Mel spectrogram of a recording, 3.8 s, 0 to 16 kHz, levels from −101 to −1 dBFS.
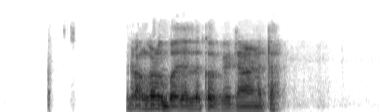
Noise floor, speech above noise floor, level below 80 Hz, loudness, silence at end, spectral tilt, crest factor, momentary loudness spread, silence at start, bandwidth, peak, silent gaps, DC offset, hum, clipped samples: -90 dBFS; 72 dB; -60 dBFS; -19 LUFS; 1 s; -7.5 dB/octave; 20 dB; 12 LU; 1.3 s; 6.6 kHz; -2 dBFS; none; under 0.1%; none; under 0.1%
